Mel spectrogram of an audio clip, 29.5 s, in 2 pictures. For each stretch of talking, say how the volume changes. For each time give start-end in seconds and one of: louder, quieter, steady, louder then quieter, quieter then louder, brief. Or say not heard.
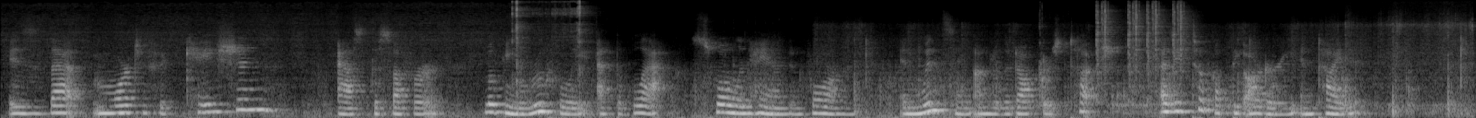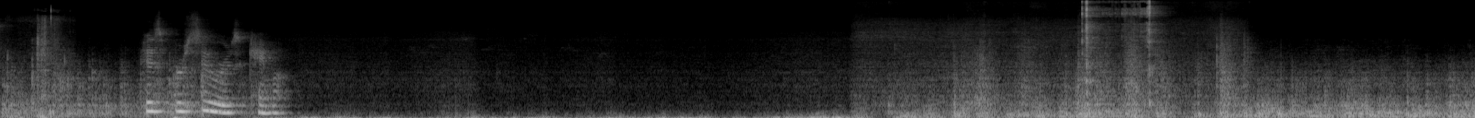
0.0-13.7 steady
16.1-17.6 brief.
